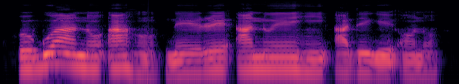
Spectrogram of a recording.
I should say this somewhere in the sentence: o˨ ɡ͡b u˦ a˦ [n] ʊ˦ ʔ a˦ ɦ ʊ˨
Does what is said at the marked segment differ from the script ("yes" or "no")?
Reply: no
